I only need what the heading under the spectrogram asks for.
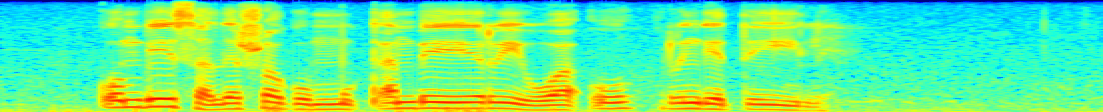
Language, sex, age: Tsonga, male, 24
